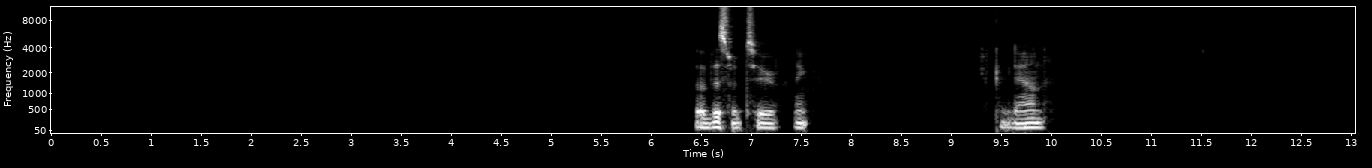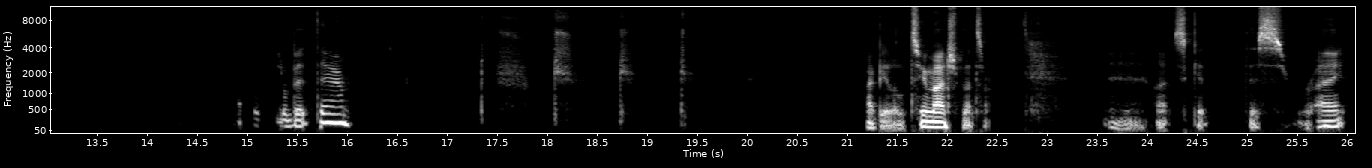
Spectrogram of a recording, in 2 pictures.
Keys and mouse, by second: 7.1 click, 7.5 click, 7.8 g, 9.5-11.8 drag, 12.8 click, 14.2 g, 16.4-21.5 drag, 23.0-25.2 drag, 25.5 a.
